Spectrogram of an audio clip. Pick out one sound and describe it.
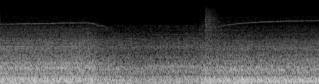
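A truck engine drops briefly during a gear change.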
